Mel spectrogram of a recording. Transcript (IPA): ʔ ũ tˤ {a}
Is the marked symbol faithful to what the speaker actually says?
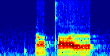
no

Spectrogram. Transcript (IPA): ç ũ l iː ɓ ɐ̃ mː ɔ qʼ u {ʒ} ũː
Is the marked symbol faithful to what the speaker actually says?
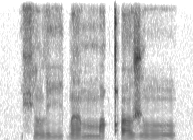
yes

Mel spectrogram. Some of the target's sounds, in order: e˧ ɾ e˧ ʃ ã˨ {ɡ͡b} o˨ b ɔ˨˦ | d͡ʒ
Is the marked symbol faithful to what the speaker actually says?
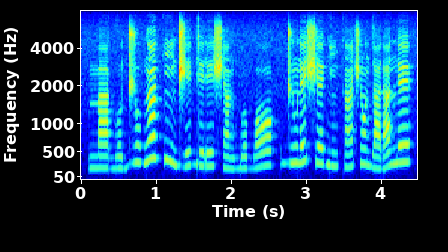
yes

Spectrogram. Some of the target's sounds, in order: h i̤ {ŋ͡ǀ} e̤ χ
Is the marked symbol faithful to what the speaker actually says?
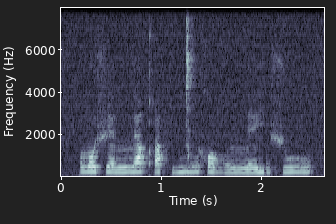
yes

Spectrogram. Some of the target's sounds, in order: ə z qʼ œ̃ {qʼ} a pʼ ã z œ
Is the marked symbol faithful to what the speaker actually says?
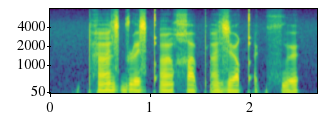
no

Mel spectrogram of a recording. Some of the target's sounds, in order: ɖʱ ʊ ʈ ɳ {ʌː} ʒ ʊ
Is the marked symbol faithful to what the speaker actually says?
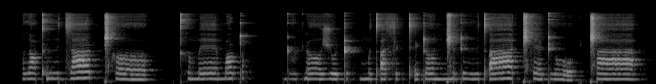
yes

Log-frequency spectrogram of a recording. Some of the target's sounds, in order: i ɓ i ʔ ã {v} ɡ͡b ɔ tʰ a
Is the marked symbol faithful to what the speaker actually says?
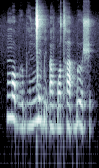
yes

